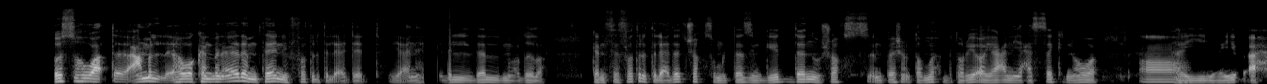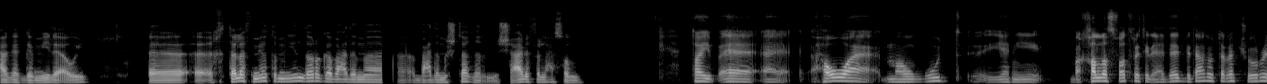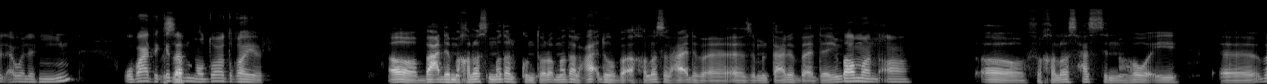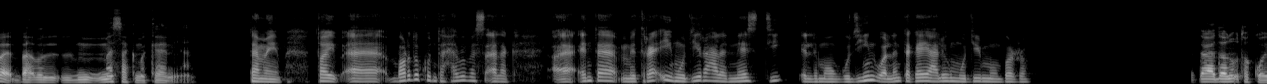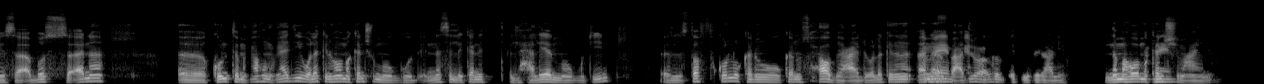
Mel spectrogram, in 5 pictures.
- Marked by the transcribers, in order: in English: "Passion"; other background noise; in English: "الContra"; in English: "الStaff"
- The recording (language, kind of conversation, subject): Arabic, advice, إزاي أواجه موظف مش ملتزم وده بيأثر على أداء الفريق؟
